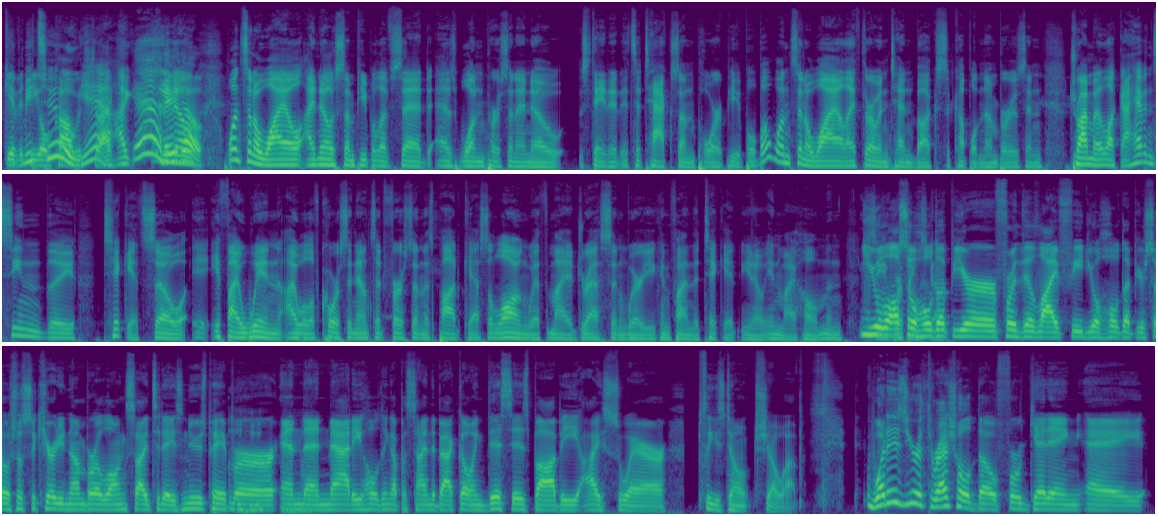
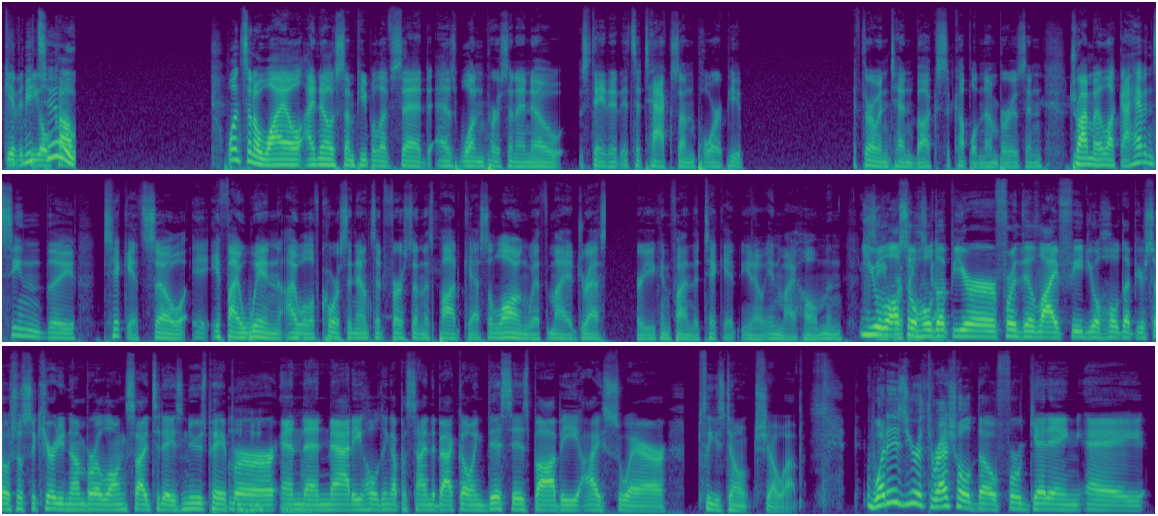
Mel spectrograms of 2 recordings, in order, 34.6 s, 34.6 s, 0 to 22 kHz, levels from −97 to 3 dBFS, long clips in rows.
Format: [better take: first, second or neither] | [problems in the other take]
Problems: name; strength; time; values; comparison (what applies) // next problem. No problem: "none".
first | audio cutting out; at 0.5 s for 1.5 s, at 7.5 s for 1 s and at 18 s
